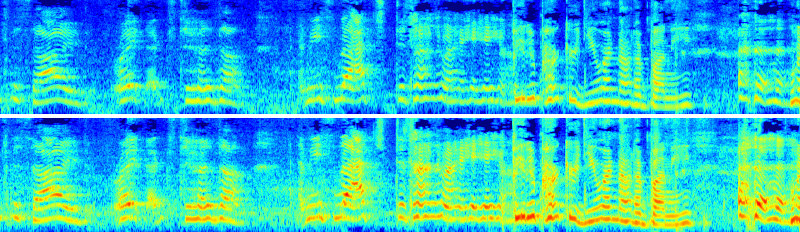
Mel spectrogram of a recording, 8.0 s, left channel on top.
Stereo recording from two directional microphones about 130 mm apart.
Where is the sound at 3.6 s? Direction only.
55° right (ahead or behind); by 5.0 s 90° right.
